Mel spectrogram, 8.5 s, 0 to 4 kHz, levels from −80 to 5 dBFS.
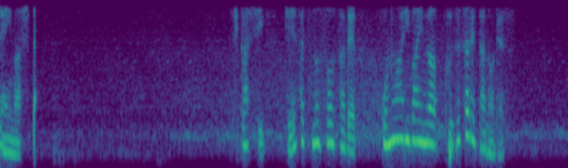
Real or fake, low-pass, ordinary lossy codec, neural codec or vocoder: fake; 3.6 kHz; none; codec, 24 kHz, 0.9 kbps, WavTokenizer, medium speech release version 2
